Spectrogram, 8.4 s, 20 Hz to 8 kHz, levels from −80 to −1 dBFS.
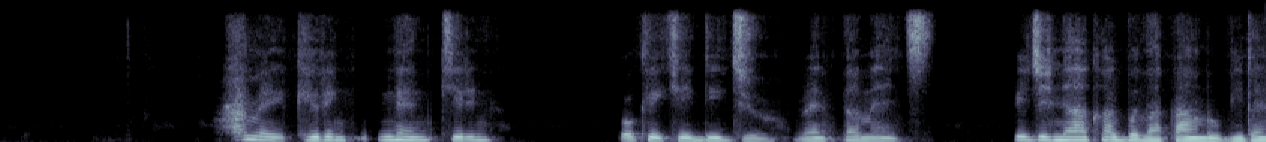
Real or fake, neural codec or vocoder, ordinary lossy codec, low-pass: fake; codec, 16 kHz in and 24 kHz out, 0.6 kbps, FocalCodec, streaming, 4096 codes; none; 7.2 kHz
